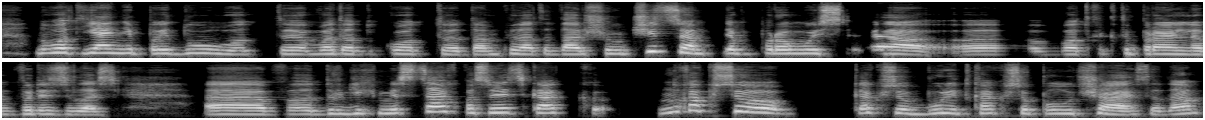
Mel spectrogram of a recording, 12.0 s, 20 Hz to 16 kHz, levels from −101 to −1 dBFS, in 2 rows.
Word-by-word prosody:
ну, 245 - -6
вот 275 0 +3
я 260 +1 +5
не 250 -1 -1
пойду 230 +1 -3
вот 200 -1 -6
в 205 0 -2
этот 200 -3 0
год, 205 0 -3
э, 190 - 0
там 190 +1 -2
куда-то 200 -3 +1
дальше 200 +2 +1
учиться, 255 0 +3
я 235 - 0
попробую 230 +1 0
себя, 220 - +4
а, 185 +1 -5 0.3
вот, 195 -1 -1
как 210 - -21
ты 235 - -7
правильно 205 -3 +3
выразилась, 185 -3 -2 0.4
а, 195 -1 +3
в 200 0 -3
других 225 +3 -5
местах 335 +9 +3
посмотреть, 275 +1 0
как, 265 0 +1 0.4
ну, 285 +6 -4
как 405 -1 +1
всё 300 -11 +4 0.3
как 260 +2 -3
всё 250 -3 -2
будет, 230 +2 -3
как 245 +1 -4
всё 235 - -3
получается, 220 -5 0
да. 225 +5 +1
220 Hz, 195 wpm, -24 LUFS, 200-250 Hz, 0.4 s, я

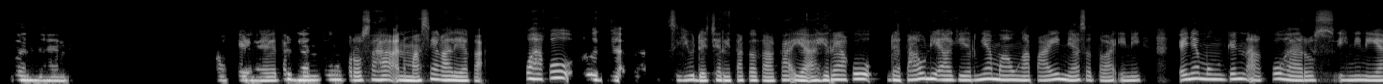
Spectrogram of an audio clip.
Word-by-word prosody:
Bener. 175 -4 +1 1.5
Oke, 185 +1 -6 0.3
tergantung 210 0 +1
perusahaan 200 +1 0
emasnya 185 +5 +3
kali 200 -3 +4
ya 180 - +3
Kak, 170 - -6 0.4
wah 250 -2 +2
aku 300 +2 0 0.2
lega 190 -3 -2
banget 190 +5 -25 0.2
sih 190 -4 -8
udah 185 -4 +2
cerita 185 +1 0
ke 190 - 0
Kakak 180 +4 -1
ya 185 -3 +3
akhirnya 200 +4 +2
aku 245 -2 +1 0.2
udah 200 -2 +2
tahu 220 +4 0
nih 250 - +3
akhirnya 205 +3 +1
mau 210 -3 +3
ngapain 195 +4 0
ya 190 - +2
setelah 185 -3 -5
ini. 185 +1 -2 0.3
Kayaknya 240 +6 0
mungkin 235 +1 0
aku 200 +5 -6
harus 195 0 -2
ini 195 0 -1
nih 190 - +1
195 Hz, 150 wpm, -17 LUFS, 185-215 Hz, 1.5 s, kali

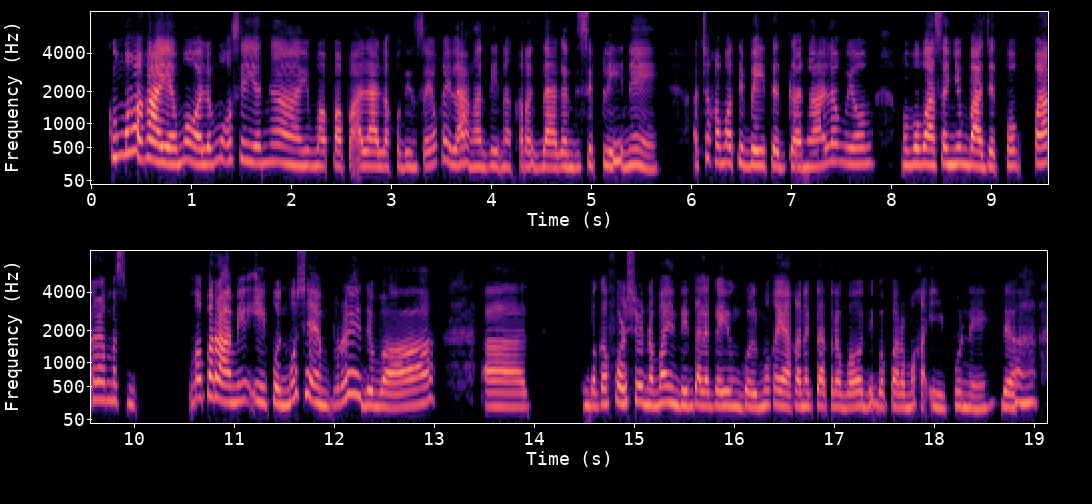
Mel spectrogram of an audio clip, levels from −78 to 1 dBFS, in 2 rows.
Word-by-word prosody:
kung 350 +1 -2
makakaya 315 - +7
mo 295 +2 0
alam 250 +2 +2
mo 310 - -4
kasi 295 -4 -2
yan 260 - -3
nga, 270 -4 0
yung 225 - -5
mapapaalala 215 0 0
ko 225 - -9
din 210 0 -5
sa 220 +3 -5
kailangan 235 -7 -1
din 220 -1 -4
ng 205 - -7
karagdagan 210 -1 -1
disiplina 220 +3 -2
eh, 200 -6 -3 0.3
at - - -8
tsaka 325 -6 -3
motivated 235 -5 0
ka 210 0 +1
na 210 +2 -1
alam 285 +2 -3
mo 260 - -6
yun, 250 0 -1 0.3
mabawasan 245 0 +3
yung 250 -1 0
budget 215 -3 +3
mo 230 0 -4 0.2
para 265 +3 +4
mas, 275 -2 -6 0.6
maparami 300 -5 +4
yung 285 - -9
ipon 240 -4 +1
mo 265 - -1
siyempre 260 - 0
'di 220 - +2
ba? 205 +4 +2 0.5
At, 200 -1 0 0.6
kumbaga 215 +1 -2
for 240 0 +2
sure 265 -2 0
naman 245 +3 +2
yun - - -3
din - - -6
talaga 215 -2 0
yung 210 -1 0
goal 200 -2 -1
mo 220 - -2
kaya 215 -4 +1
ka 205 - 0
nagtatrabaho 205 -1 -1
'di 215 - -5
ba, 205 - -4
para 195 -2 -1
makaipon, 200 -1 -5
eh 180 +4 -7
'di 210 - +1
ba? 255 0 -1
225 Hz, 190 wpm, -23 LUFS, 210-255 Hz, 0.6 s, makakaya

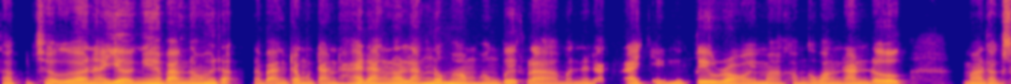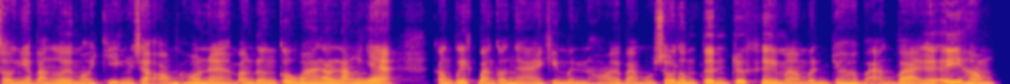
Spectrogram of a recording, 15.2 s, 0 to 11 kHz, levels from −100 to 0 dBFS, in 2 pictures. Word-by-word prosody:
Thật 125 -2 -5
sự 125 +2 0
á, 160 +1 +4
nãy 140 +2 +1
giờ 140 -4 +6
nghe 145 +4 +2
bạn 120 0 +3
nói 170 +8 +2
đó, 230 - 0 0.2
là 125 - -9
bạn 135 - -1
trong 150 +1 -1
cái 160 - -4
trạng 130 - -4
thái 160 +8 0
đang 165 -4 +1
lo 155 - +2
lắng, 165 +6 +2
đúng 225 +1 +4
hông? 180 -7 +1
Hông 160 +1 -4
biết 190 +1 -2
là 120 -7 -1
mình 105 0 -8
đã 125 - -5
đặt 125 - -7
ra 135 0 0
chen 140 -1 -6
mục 120 -2 -3
tiêu 155 -1 +4
rồi 120 -5 +1
mà 110 -1 -3
không 145 +6 -8
có 165 - -5
hoàn 130 -7 -2
thành 115 0 -1
được. 130 +5 +3 0.4
Mà 120 0 -2
thật 125 0 -5
sự 125 -1 -1
nha 150 +4 -1
bạn 125 -1 -2
ơi, 155 0 +1
mọi 130 -2 -3
chuyện 130 0 -6
rồi 140 - -3
sẽ 155 +3 0
ổn 195 - -3
thôi 185 -2 0
nè, 140 -5 0
bạn 155 +3 -1
đừng 145 -1 0
có 185 +6 +1
quá 205 +3 +3
lo 220 -2 +5
lắng 200 +4 +2
nha. 215 -11 +4 0.3
Không 165 -1 -1
biết 195 +3 -1
bạn 135 +1 -1
có 170 - -2
ngại 130 -8 -2
khi 150 - -4
mình 135 -5 -3
hỏi 115 +6 -5
bạn 135 -7 -4
một 115 - -5
số 165 +9 0
thông 175 -4 +1
tin 160 0 +3
trước 220 +4 +2
khi 190 -5 +2
mà 145 -5 -1
mình 125 -1 -4
cho 175 +3 +1
bạn 135 -2 -7
vài 140 -2 +1
gợi 145 +1 +1
ý 190 +9 +5
hông? 200 -4 +1
150 Hz, 315 wpm, -23 LUFS, 125-170 Hz, 0.4 s, giờ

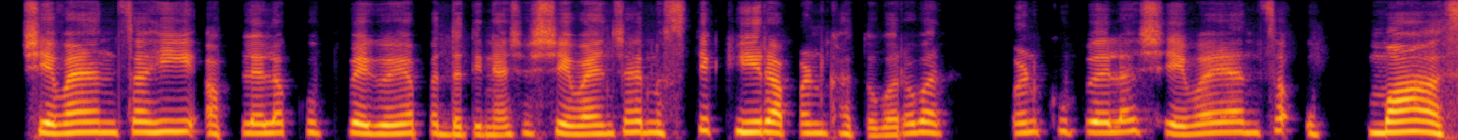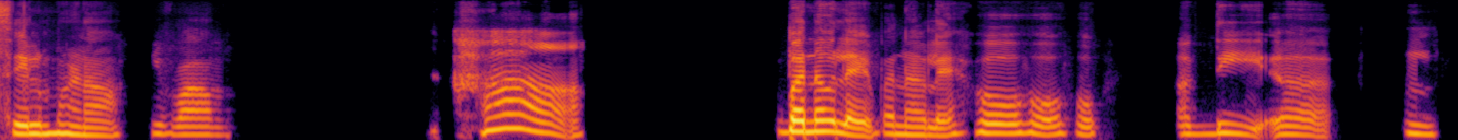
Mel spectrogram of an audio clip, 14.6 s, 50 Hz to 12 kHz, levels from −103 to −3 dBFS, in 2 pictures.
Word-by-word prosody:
शेवयाचाही 245 +2 +3
आपल्याला 225 +2 -1
खूप 240 - -6
वेगवेगळ्या 215 0 +4
पद्धतीने, 195 -3 -3
अशा 200 +4 -6
शेवयांच्या 215 +2 +1
नुसती 240 +4 -4
खीर 250 -1 +4
आपण 230 -1 0
खातो 200 -5 -8
बरोबर? 225 +7 -1 0.4
पण 240 +1 -2
खूप 260 -1 -11
वेळेला 245 +1 +2
शेवयांचा 235 +2 -1
उपमा 235 +4 +2
असेल 210 -1 +2
म्हणा 195 -6 0 0.2
किंवा 195 -3 -5 1.3
हां. 285 - 0 1.1
बनवलंय, 255 -9 +7
बनवलंय. 185 -4 -2
हो, 225 -2 +1
हो, 190 -2 -2
हो. 185 - -6 0.4
अगदी 205 +2 -4 0.2
अ - - -2 0.6
हं. 210 - -4
225 Hz, 120 wpm, -22 LUFS, 205-245 Hz, 1.3 s, बनवलंय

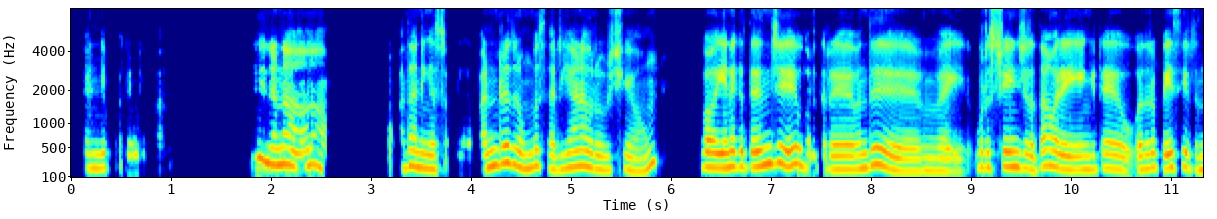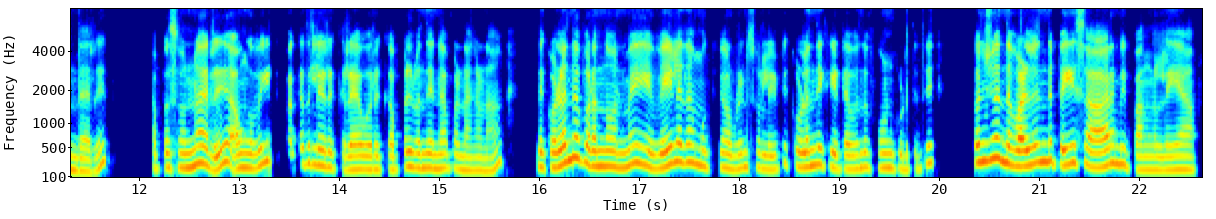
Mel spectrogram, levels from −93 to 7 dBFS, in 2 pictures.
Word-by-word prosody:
கண்டிப்பா, 205 +1 -7
கண்டிப்பா 390 +1 -14 1.0
என்னன்னா, 250 -2 +3 1.1
அதான் 220 0 -1
நீங்க 190 -1 0
சொ - - -10 0.3
பண்ணுறது 245 +6 +1
ரொம்ப 200 +4 -1
சரியான 200 +5 -1
ஒரு 190 - -2
விஷயம். 180 0 -5 0.5
இப்போ 215 - +1 0.2
எனக்கு 220 +1 +2
தெரிஞ்சு 255 +4 +3 0.2
ஒருத்தரு 185 -1 -3 0.2
வந்து, 210 +6 +1 1.0
ஒரு 210 0 -3
ஸ்ட்ரேஞ்சர் 215 -4 +1
தான். 230 +1 0
அவர் 205 -3 +2 0.2
என்கிட்ட 185 +2 -4 0.3
ஒரு 180 +2 -2
தடவ 200 +1 -2
பேசிட்டு 200 -1 -1
இருந்தாரு. 170 +3 -3 0.5
அப்ப 195 +2 -5
சொன்னாரு 210 -1 +3
அவுங்க 200 +2 +2
வீட்டு 285 +2 -1
பக்கத்தில 250 -1 -3
இருக்கிற 190 -3 -4 0.2
ஒரு 185 - -1
கப்புள் 210 +4 -1
வந்து 200 0 +1
என்ன 200 +1 -1
பண்ணாங்கன்னா, 175 -1 -4 0.4
இந்த 215 -1 -2
குழந்தை 270 +11 +6
பிறந்ததோன்ம்மே 225 0 +2 0.3
வேல 265 +6 +5
தான் 265 -3 +1
முக்கியம் 210 -1 -5
அப்பிடின்னு 195 +3 -4
சொல்லிட்டு 190 +4 -4
குழந்தை 220 +3 +2
கிட்ட 195 -2 -1
வந்து, 205 +1 -4
ஃபோன் 205 0 -2
கொடுத்துட்டு 190 +7 -7 0.4
கொஞ்சம் 310 +4 +6
இந்த 265 -3 +5
வளர்ந்து 275 +6 +5
பேச 260 +2 +4 0.2
ஆரம்பிப்பாங்க 215 -7 0
இல்லயா! 180 +1 -1
210 Hz, 145 wpm, -22 LUFS, 190-240 Hz, 1.1 s, குழந்தை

